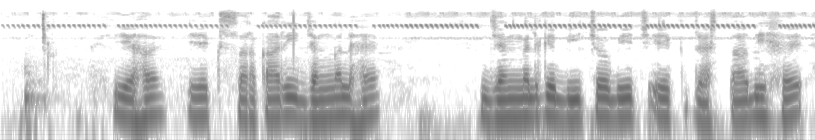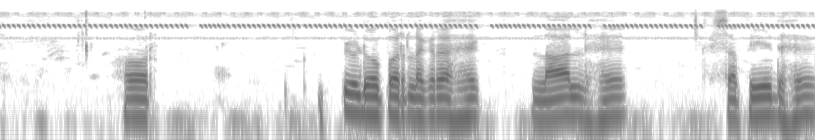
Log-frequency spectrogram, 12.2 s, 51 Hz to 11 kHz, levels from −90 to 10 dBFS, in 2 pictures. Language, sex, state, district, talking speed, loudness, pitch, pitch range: Hindi, male, Uttar Pradesh, Hamirpur, 115 wpm, -37 LUFS, 125 Hz, 110-130 Hz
